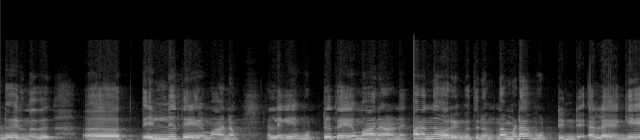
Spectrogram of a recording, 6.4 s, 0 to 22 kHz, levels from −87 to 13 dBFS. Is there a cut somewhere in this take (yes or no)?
yes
